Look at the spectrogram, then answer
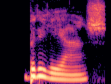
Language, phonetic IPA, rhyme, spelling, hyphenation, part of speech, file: Hungarian, [ˈbrilijaːnʃ], -aːnʃ, briliáns, bri‧li‧áns, adjective / noun, Hu-briliáns.ogg
- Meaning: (adjective) brilliant (surpassing excellence); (noun) brilliant (a finely cut gemstone, especially a diamond)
